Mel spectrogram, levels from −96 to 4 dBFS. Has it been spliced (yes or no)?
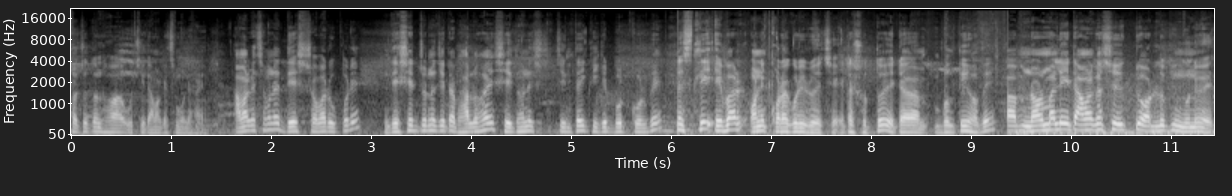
yes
